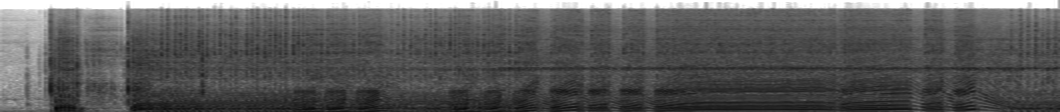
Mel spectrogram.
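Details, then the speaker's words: Chainsaw that had been sitting, refuelled: fires after a couple of pulls, then revs up and drops back cleanly several times with crisp throttle response; runs normally, though the chain brake doesn't work and the choke button needs repair. "Okay, so it works. However, the choke button um needs repairing"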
